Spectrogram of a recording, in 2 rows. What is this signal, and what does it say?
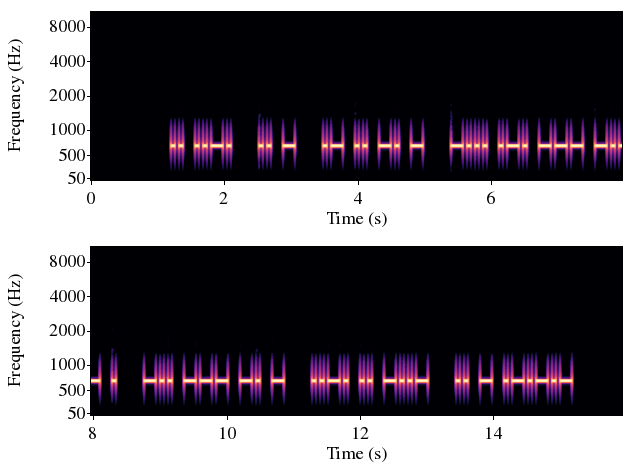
Morse code, heard as a keyed tone, about 21 wpm, 700 Hz. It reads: IF IT AINT BROKE DONT FIX IT.
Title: Sentences with 7-Word Phrases - Spoken Beginning - 20wpm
